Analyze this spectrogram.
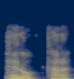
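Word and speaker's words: pero: our bad accents so per it's much closer to what we would say in English if we were saying the name Eddie or Betty quickly say Eddie Betty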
